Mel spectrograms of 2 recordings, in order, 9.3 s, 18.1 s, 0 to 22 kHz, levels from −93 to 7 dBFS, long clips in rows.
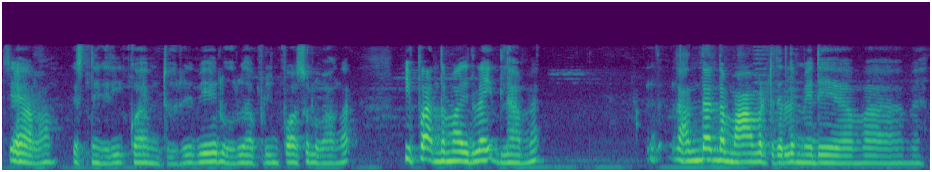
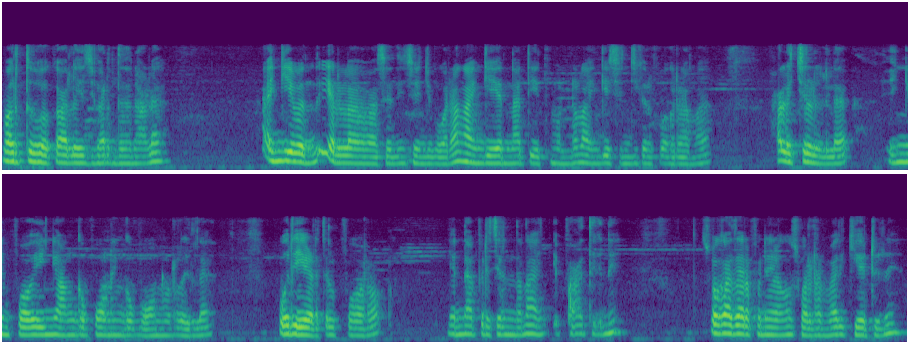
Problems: background sounds at intervals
